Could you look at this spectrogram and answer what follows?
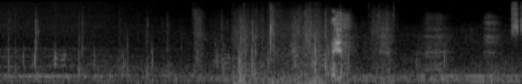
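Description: Footsteps walking through the video game The Invincible, a steady series of soft steps over a low ambient drone, with a few brighter clicks and a slightly louder scuff midway; no talk.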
